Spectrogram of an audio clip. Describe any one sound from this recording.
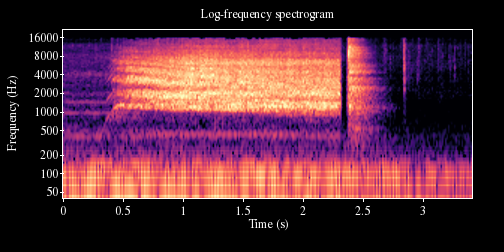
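A fire roars loudly.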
